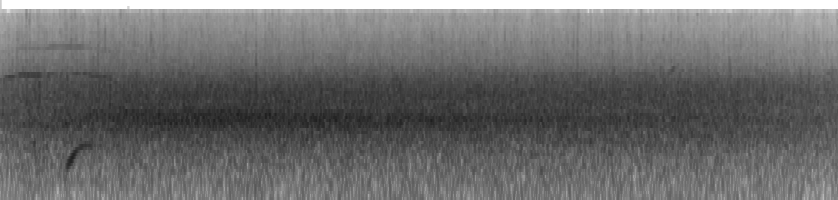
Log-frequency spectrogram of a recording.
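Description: Crowd applauding, swelling over the first two seconds and slowly fading out, with a brief high whistle near the start.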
